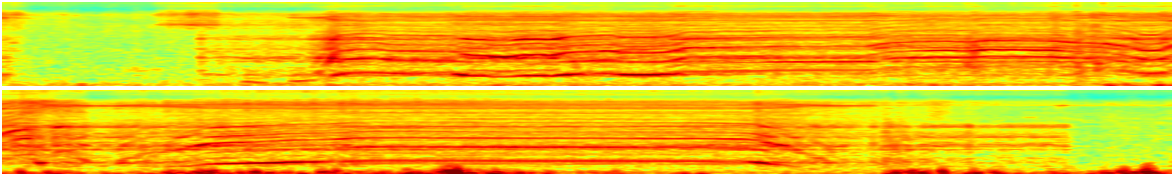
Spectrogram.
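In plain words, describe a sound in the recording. A small electric motor whines, rising and falling in pitch.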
